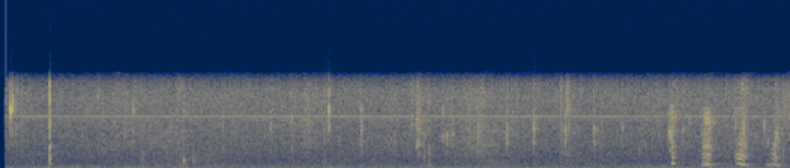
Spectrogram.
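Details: Puppies; after a stretch of faint pattering and rustling, four short high squeaky whimpers come in quick succession at the end, over a steady electrical hum.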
